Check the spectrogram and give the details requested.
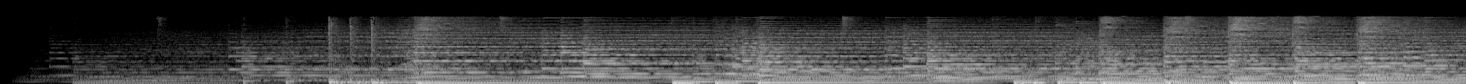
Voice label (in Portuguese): religiosa fem, Aniversário Religioso – Voz Feminina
